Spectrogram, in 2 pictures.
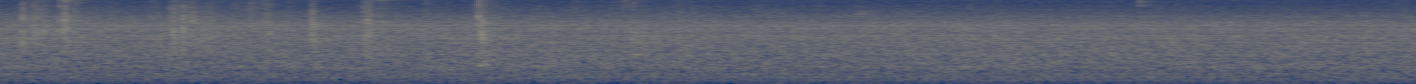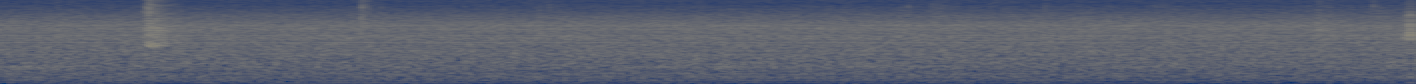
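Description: Steady background hiss of a workshop room, with a few faint light clicks and taps in the first couple of seconds and one more about eight seconds in.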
